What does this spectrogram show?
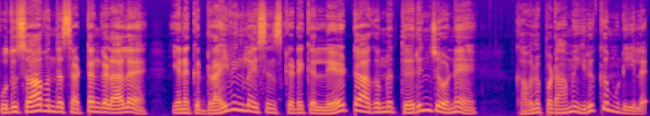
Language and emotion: Tamil, sad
